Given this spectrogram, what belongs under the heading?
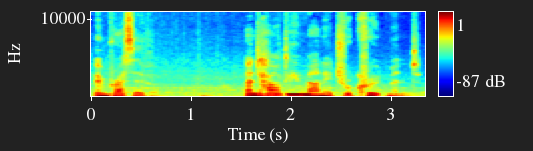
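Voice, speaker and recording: A woman's voice: a little high, big pitch swings, normal speed. An actress playing a poised, diplomatic noblewoman in a video game, speaking in a polite, formal, inquisitive way.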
